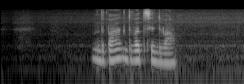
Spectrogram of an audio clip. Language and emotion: Russian, neutral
